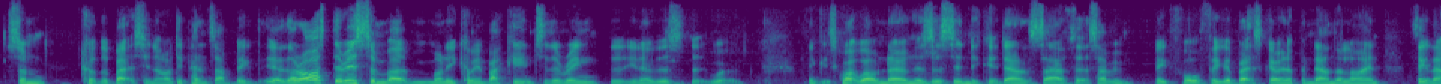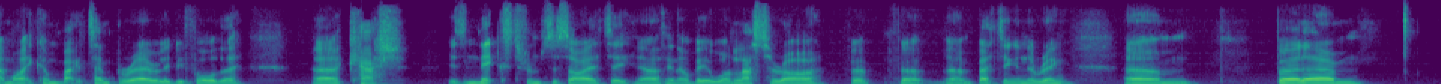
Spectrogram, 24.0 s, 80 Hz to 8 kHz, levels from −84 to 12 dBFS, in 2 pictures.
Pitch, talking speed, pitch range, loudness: 125 Hz, 210 wpm, 120-140 Hz, -24 LUFS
